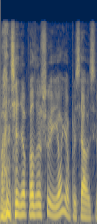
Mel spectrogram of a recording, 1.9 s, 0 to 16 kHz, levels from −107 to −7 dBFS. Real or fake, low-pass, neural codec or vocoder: real; 10.8 kHz; none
